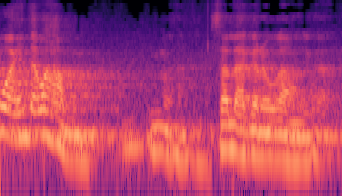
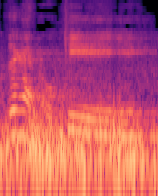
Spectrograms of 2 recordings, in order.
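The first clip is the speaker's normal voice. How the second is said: loaded okay; 5 semitones lower, 3 dB louder, slower than usual. Retold or imitated. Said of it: "Intonasi sebenarnya".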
